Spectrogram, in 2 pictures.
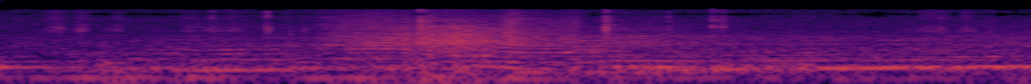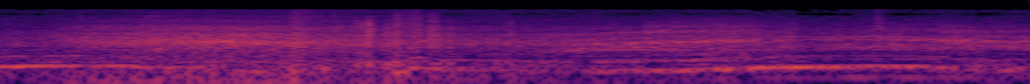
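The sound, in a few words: race car drifting at Tsukuba circuit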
